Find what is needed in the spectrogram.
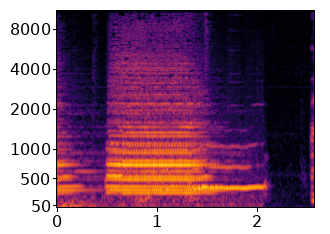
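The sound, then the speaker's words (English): A single loud, steady, brassy train horn blast sounds for about a second and a half, then cuts off, followed by silence and the start of another sound. “Pain train!”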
